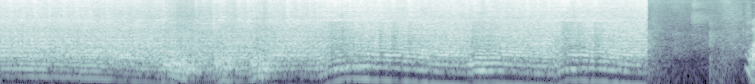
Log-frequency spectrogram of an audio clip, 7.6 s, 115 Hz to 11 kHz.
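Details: 2001 Yamaha YZ125 two-stroke, first start after fresh top-end rebuild, new pipe and cleaned carb: revs with pitch sagging and surging back, idle hangs high; owner thinks extremely loose parts let it suck air.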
